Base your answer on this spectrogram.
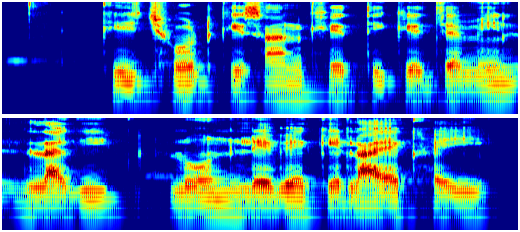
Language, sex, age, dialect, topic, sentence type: Magahi, male, 41-45, Western, agriculture, statement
